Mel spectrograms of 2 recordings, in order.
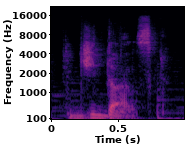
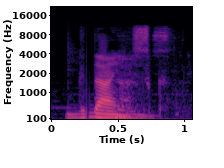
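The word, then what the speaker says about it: Gdańsk: Gidansk. How do you No. No. Gdansk. Gdansk. Okay. There. So, I did the Okay. Not perfect pronun pronunciation cuz I put a little bit too much s into it.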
